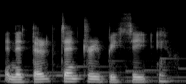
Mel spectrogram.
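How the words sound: It is spoken in an Indian accent. "into Indian accent"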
